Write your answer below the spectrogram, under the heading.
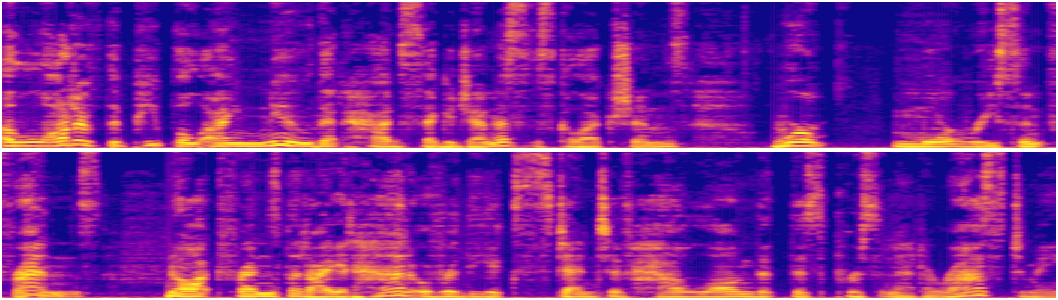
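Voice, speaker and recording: A woman's somewhat breathy, fairly low-pitched voice with lively intonation at a moderate pace. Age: 40s. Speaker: animal rescue volunteer. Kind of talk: personal story told to camera.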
